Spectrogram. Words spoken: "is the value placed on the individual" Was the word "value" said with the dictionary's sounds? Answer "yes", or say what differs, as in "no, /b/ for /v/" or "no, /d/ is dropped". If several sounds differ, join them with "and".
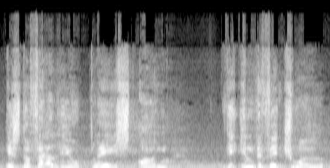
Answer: yes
